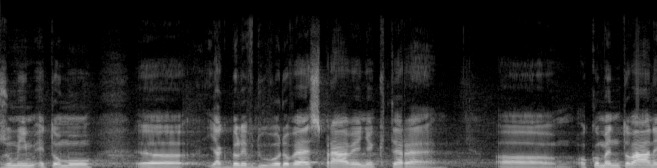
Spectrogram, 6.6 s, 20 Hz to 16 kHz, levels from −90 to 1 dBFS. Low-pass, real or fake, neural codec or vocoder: 14.4 kHz; real; none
